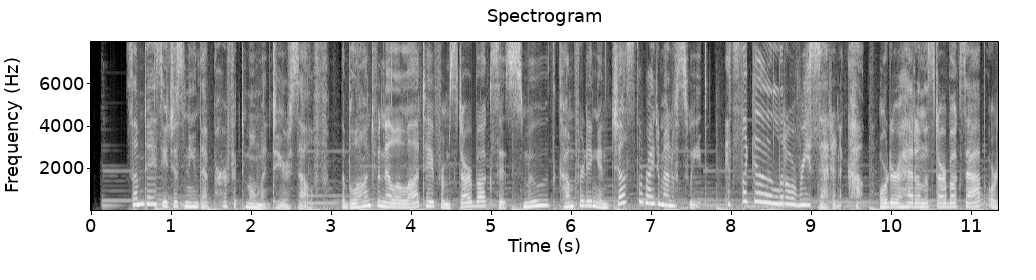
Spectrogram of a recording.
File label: Commercial, Female Voice Over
